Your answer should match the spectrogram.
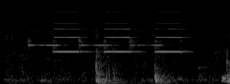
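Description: A stairlift's electronic beeper sounds an alternating two-tone beep, a higher tone then a lower one, repeating about twice a second. Two soft knocks come in between.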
